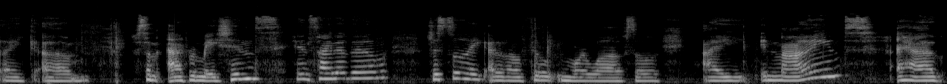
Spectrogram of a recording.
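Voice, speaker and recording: A woman with a stuffy, congested nose hosting a casual, chatty spiritual tutorial, informal and halting with pauses for breath. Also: lowish voice, darkish tone. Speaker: host of a spirituality channel.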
